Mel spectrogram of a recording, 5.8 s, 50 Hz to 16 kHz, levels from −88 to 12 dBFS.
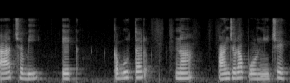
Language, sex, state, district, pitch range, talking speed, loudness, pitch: Gujarati, female, Gujarat, Valsad, 190-220 Hz, 70 wpm, -21 LUFS, 200 Hz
